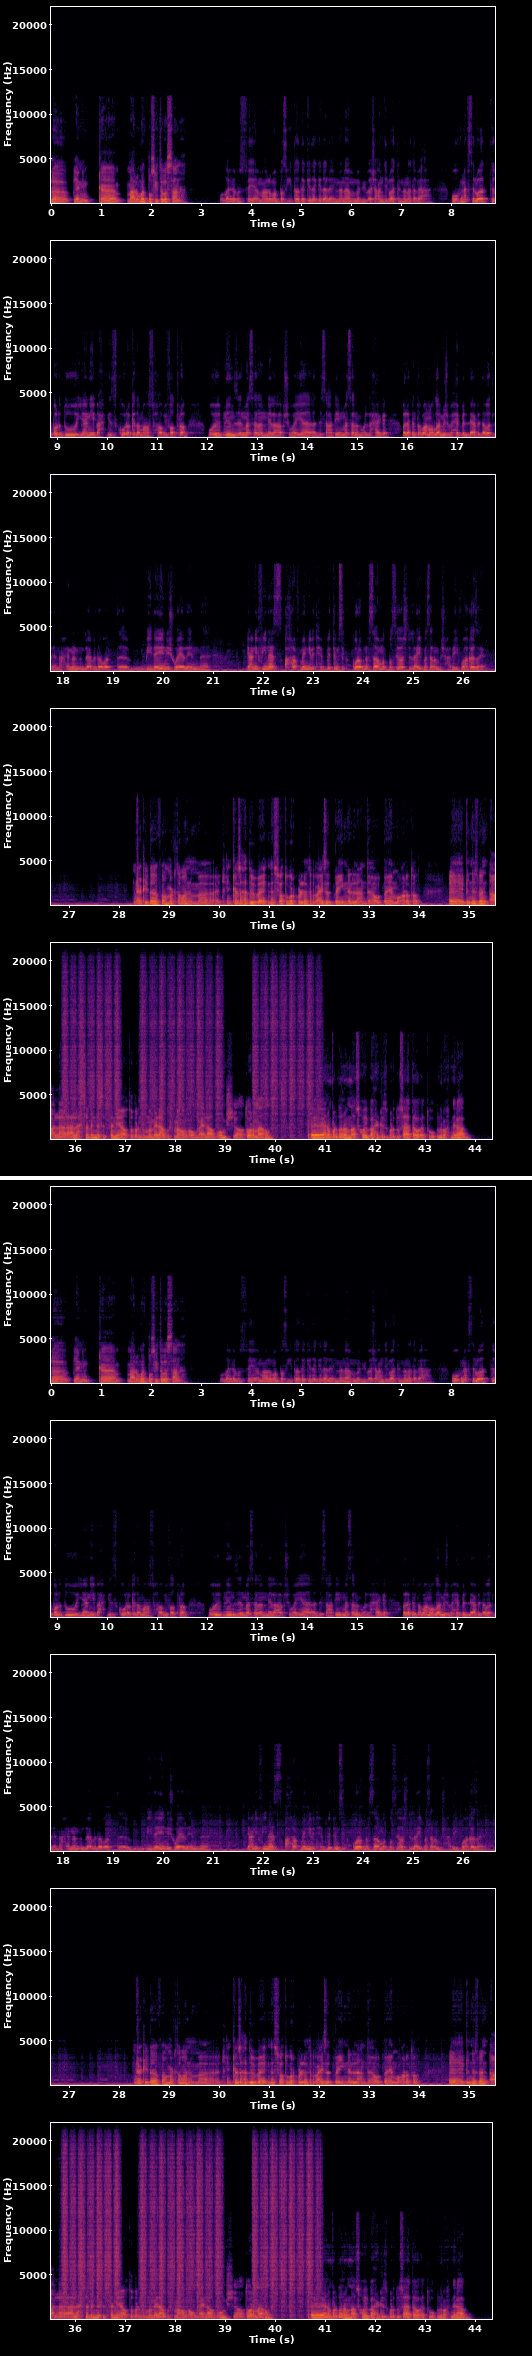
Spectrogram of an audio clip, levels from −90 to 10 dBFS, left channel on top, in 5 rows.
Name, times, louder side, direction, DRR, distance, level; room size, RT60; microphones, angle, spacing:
voice 1, 0.0-2.7 28.3-34.0 34.6-39.9 40.7-43.9, left 2 dB, 20° left, 0.5 m, -29 dB
voice 2, 3.4-7.6 8.0-21.1 21.7-26.5, left 2 dB, 80° left, 0.7 m, -35 dB
sound 1, 18.8-34.9, right 2 dB, 80° right, 0.4 m, -43 dB
Domestic sounds home sounds, 35.7-36.9 37.3-39.0 39.5-41.0, right 6 dB, 25° right, 0.5 m, -39 dB
2.2 x 2.0 x 2.8 m
head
